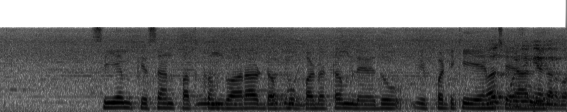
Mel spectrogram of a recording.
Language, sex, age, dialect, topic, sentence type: Telugu, male, 25-30, Southern, banking, question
